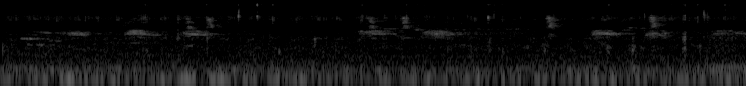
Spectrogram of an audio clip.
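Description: Near silence, with faint short bird chirps coming in small groups and scattered soft clicks.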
